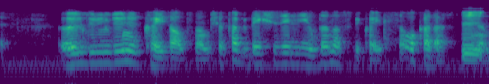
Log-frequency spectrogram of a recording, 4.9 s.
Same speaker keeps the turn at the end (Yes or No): No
